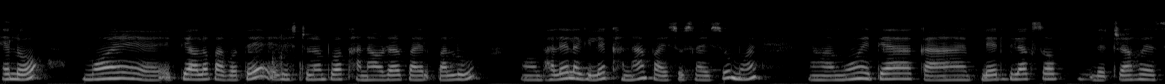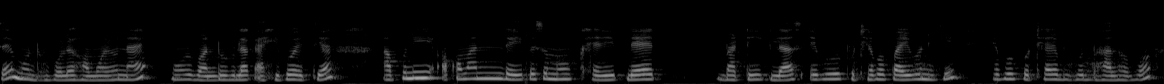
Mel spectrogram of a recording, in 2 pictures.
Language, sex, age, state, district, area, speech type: Assamese, female, 30-45, Assam, Dibrugarh, urban, spontaneous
